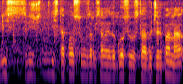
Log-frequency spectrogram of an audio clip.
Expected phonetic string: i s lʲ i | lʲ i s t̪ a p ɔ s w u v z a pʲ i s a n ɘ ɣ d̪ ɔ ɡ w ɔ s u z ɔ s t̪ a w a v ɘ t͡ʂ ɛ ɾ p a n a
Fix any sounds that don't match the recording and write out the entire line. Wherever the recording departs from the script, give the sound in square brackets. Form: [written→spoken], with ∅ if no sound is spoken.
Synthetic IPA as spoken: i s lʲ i | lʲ i s t̪ a p ɔ s w u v z a pʲ i s a n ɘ ɣ d̪ ɔ ɡ w ɔ s u z ɔ s t̪ a w a v ɘ t͡ʂ ɛ ɾ p a n a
